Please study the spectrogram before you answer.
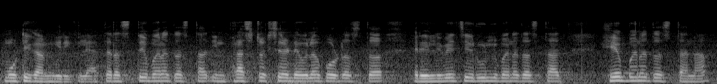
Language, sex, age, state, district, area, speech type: Marathi, male, 18-30, Maharashtra, Sindhudurg, rural, spontaneous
